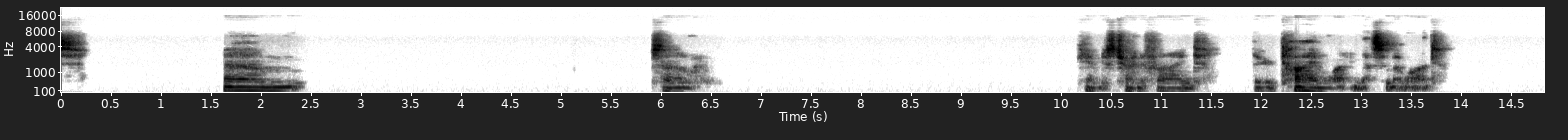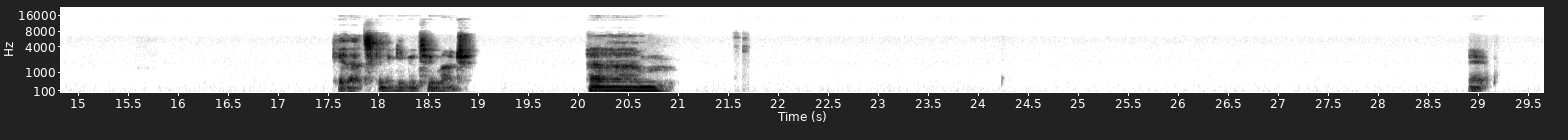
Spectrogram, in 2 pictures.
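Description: A middle-aged man speaks calmly into a close microphone, in short bursts with long pauses.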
